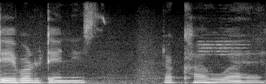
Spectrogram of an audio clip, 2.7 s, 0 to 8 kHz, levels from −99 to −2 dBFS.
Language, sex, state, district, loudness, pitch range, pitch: Hindi, female, Uttar Pradesh, Lucknow, -17 LUFS, 150-170 Hz, 160 Hz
